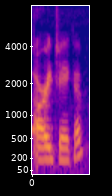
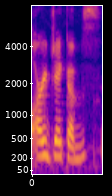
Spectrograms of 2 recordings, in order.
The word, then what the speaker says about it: Ari Jacob: With Ari Jacob, With Ari Jacob, yes. who I used to call Ari Jacobs, and now I feel, It's Jacob.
